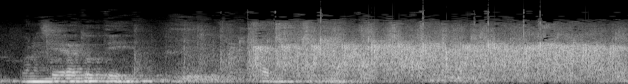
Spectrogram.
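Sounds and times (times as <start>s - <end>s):
speech: 0.3s - 1.8s, 2.6s - 3.0s
audience applause: 1.8s - 6.2s.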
